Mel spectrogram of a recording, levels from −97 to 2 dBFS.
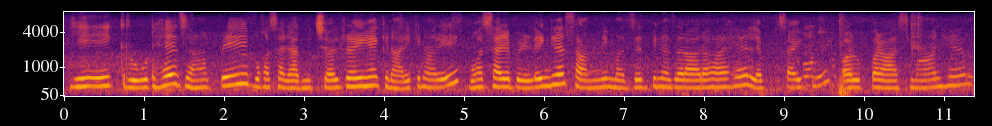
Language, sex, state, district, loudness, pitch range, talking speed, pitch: Hindi, female, Bihar, Kishanganj, -22 LUFS, 230-275 Hz, 165 wpm, 245 Hz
